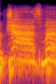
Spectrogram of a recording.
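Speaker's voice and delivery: high mock yell of a name; imitating Aladdin yelling. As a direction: call up to the tower, hammed-up. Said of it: "Aladdin yelling to the top of the tower".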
